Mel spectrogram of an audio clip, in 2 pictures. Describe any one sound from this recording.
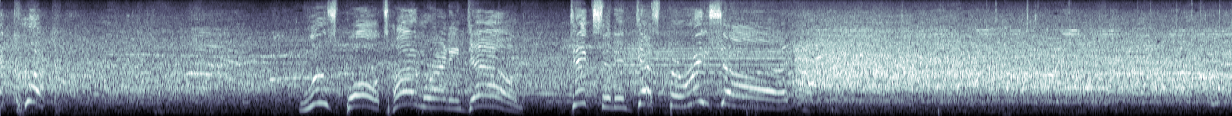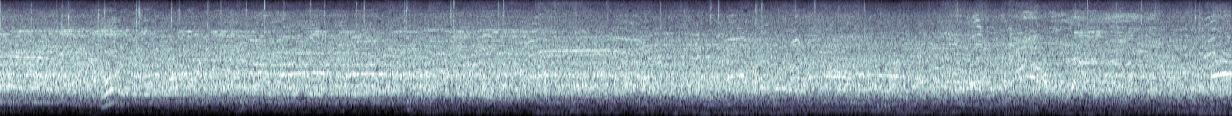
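A large crowd cheers in an echoing arena, then bursts into a loud, steady roar.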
